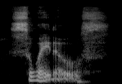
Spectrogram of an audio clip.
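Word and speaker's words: pseudos: So um I think the way you do it you got to put a P in front of the S. Nerdy Brew the P is silent. Suos, that's what we got.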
